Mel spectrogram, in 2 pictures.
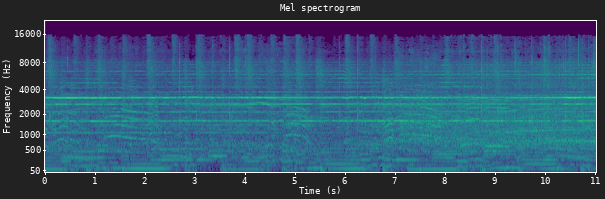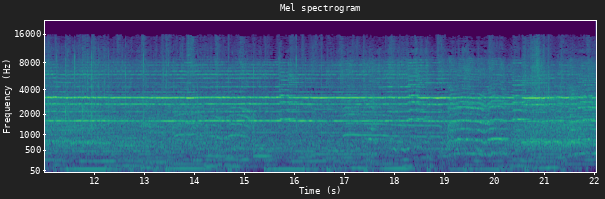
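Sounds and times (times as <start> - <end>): bass line: 0.0 - 22.0
crowd noise: 0.0 - 22.0.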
